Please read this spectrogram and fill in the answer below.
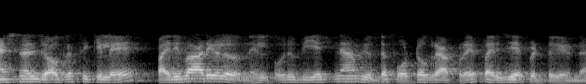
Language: Malayalam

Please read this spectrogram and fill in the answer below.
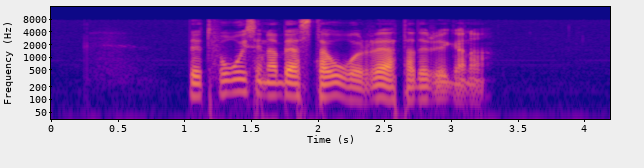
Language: Swedish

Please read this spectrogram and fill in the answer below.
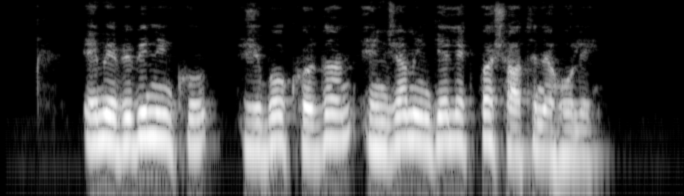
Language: Kurdish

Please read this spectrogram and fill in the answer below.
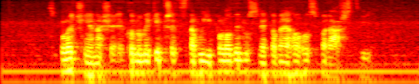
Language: Czech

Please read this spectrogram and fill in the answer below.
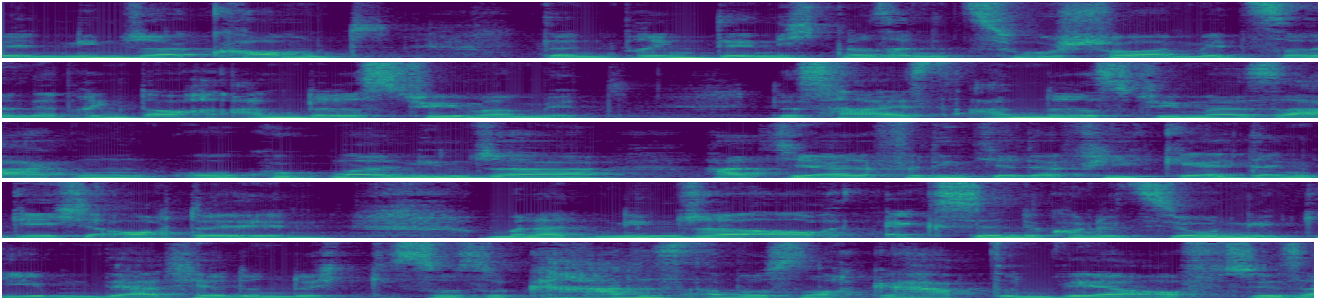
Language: German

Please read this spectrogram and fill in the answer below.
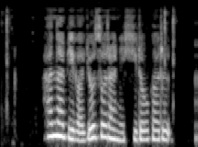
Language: Japanese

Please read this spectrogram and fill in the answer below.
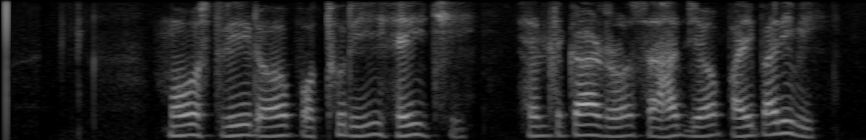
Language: Odia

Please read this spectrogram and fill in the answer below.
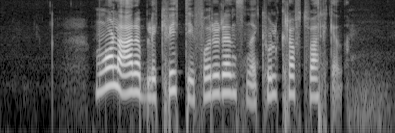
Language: Norwegian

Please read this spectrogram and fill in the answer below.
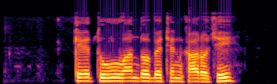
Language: Goaria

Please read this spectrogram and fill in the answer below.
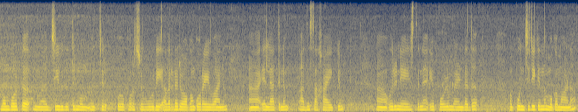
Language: Malayalam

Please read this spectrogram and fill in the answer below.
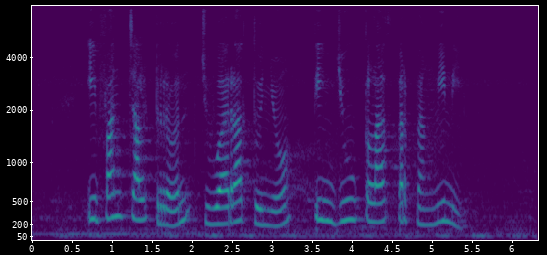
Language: Javanese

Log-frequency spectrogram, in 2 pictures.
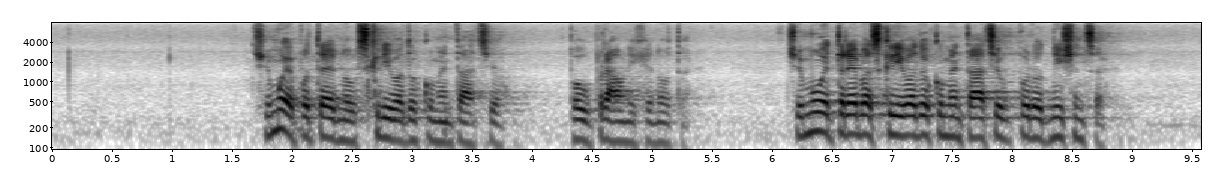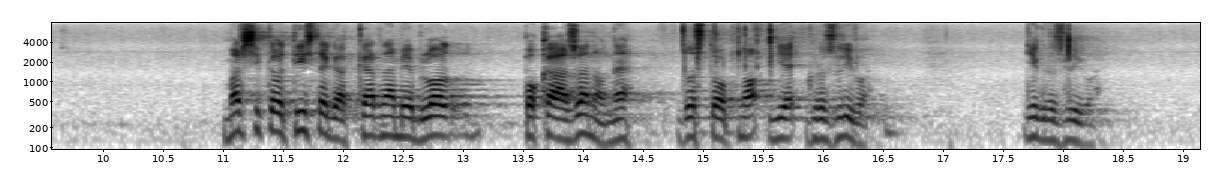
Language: Slovenian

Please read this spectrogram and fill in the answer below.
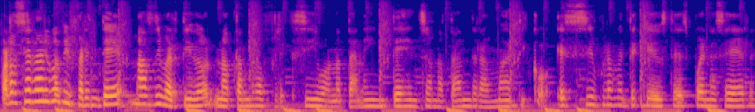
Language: Spanish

